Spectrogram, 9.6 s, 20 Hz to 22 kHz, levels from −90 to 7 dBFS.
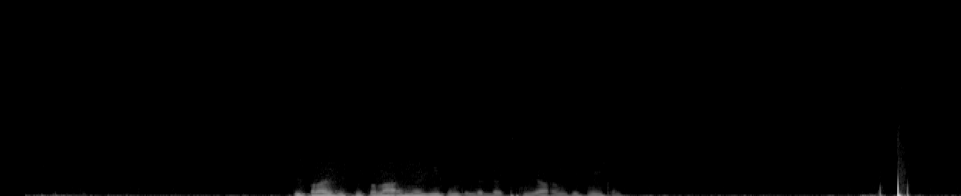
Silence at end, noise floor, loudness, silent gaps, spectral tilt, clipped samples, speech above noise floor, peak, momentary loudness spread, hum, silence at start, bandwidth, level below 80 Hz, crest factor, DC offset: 0.5 s; -81 dBFS; -31 LUFS; none; -12.5 dB/octave; under 0.1%; 38 dB; -4 dBFS; 29 LU; none; 2.95 s; 2.2 kHz; -44 dBFS; 32 dB; under 0.1%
